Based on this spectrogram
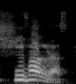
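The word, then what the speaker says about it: chivalrous: উচ্চারণটা হচ্ছে শিভালরাস। তো এইখানে যদি একটু খেয়াল করো কি আছে, শিভা শব্দটা আছে।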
